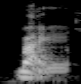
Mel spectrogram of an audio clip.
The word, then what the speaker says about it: Rayo: It's Rayo.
